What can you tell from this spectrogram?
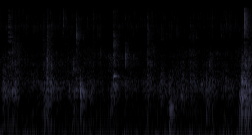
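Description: Kare kare stew simmering faintly in a stainless steel saucepan on an electric hot plate, a low bubbling hiss with a few soft taps of a metal spoon in the pan early on, and a sharper knock near the end.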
